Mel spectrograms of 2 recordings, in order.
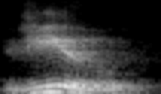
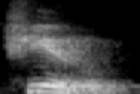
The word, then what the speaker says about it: view: And of course, I mean, mispronouncing view as few results in a total change of forms.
